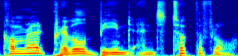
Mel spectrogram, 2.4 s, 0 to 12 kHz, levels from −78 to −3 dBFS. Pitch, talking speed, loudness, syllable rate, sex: 125 Hz, 175 wpm, -18 LUFS, 4.8 syllables/s, male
